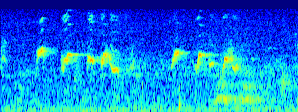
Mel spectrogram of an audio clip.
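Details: Red-whiskered bulbul fighting song during trapping with a lure bird: two bursts of bright, clear whistled notes, rising then falling, the second phrase ending in a lower warble, over faint background hiss.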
